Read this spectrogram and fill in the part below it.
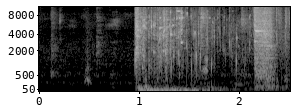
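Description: Rock crumbles and falls away in chunks.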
